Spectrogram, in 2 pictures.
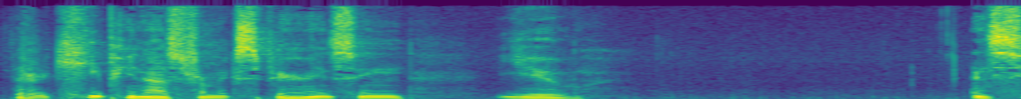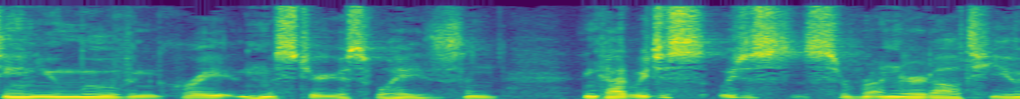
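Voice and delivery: hushed, earnest prayer voice; soft closing church prayer; softly spoken prayer. Acted. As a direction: pray it quietly to God, unhurried.

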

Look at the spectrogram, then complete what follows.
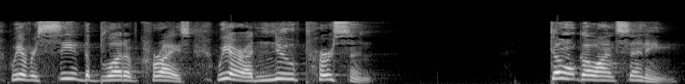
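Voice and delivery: high, loud preaching shout; on fire. Acted. Preacher urging the church to stop sinning, fiery shout. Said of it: "Paul is on fire here".

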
